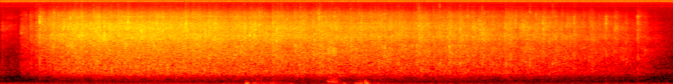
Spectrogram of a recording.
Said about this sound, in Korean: 그래서 두 분 스님께 박수 한번.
